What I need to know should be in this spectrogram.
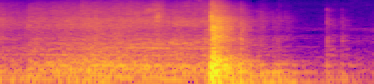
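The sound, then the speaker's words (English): A sliding bathtub door rumbles and rattles along its track as it slides from left to right, then bumps to a stop with a sharp knock, followed by a few faint clicks as the noise dies away; the doors were cut to fit tracks not made for them and fit loosely. “And of course we have the doors on the bathtub. You can slide it from left to right.”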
